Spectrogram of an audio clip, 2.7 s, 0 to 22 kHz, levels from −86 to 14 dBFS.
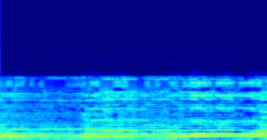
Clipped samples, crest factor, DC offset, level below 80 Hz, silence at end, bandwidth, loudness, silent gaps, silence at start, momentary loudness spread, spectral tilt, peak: under 0.1%; 14 dB; 0.6%; -46 dBFS; 0 s; 11 kHz; -25 LUFS; none; 0 s; 9 LU; -1.5 dB/octave; -12 dBFS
